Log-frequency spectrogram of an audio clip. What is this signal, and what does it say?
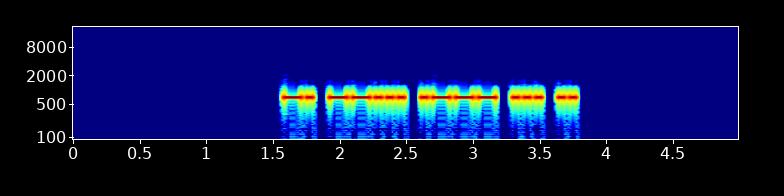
Morse code, heard as a keyed tone, about 28 wpm, 700 Hz. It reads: N7JSI
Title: USA Call Signs - 5 Characters - Repeated 2x - 28wpm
